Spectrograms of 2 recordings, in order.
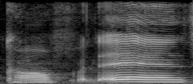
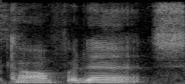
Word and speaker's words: confidence: what it is but it's not confidence it's confidence confidence confidence and that's because this syllable is accented so these are unaccented and they lose their sharp sound there influence you want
